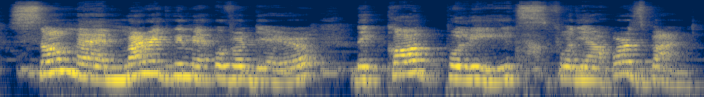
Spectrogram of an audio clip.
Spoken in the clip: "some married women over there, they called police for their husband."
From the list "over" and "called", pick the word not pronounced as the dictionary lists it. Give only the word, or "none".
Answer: called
